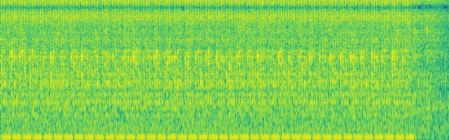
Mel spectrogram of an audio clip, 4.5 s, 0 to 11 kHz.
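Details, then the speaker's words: Early-1980s Bobcat 743 diesel skid steer with several hours on it, started after fuel filter replacement: steady, even low diesel thump at idle, about three pulses a second, no misses or knocks, then shuts down; normal healthy idle. "I'm going to go ahead and fire this thing up, and once it's up and going, we'll let it run here for just a little bit, and then we'll check our oil levels, make sure everything is fine there."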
